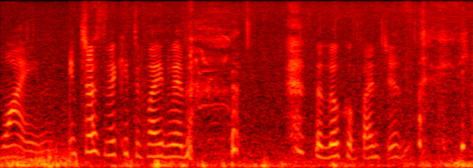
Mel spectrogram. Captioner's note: giggling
